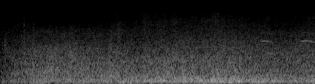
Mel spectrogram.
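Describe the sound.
Big ocean waves surge at the Mavericks surf break during a surfing scene, forming a steady, loud, roaring wash of surf with no breaks and no voices.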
